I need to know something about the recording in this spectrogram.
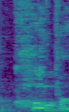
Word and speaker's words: Culper: Connecticut or New York, and they couldn't really understand why they were naming it Culpeper, and they just called it Culper. So it's actually just a manipulation or mispronunciation of the what Washington wanted to be called.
